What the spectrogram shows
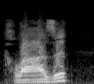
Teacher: The S is pronounced as a Z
